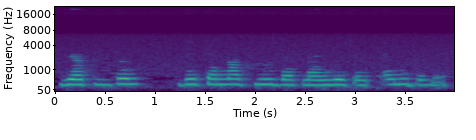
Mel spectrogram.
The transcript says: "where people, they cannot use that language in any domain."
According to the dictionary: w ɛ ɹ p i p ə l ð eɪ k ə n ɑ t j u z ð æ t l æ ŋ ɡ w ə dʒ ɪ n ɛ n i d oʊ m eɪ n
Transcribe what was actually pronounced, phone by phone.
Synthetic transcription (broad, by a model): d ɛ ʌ p i p ə l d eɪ k ə n ɑ t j u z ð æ t l æ ŋ ɡ w ə dʒ ɪ n ɛ n i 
